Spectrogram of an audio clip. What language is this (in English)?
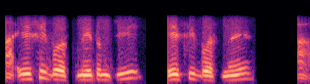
Konkani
